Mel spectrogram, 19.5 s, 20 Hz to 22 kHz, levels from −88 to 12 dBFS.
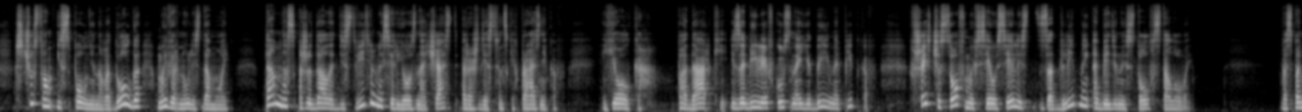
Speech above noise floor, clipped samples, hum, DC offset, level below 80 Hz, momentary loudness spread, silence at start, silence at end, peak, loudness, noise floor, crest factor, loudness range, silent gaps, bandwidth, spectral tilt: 52 dB; under 0.1%; none; under 0.1%; -64 dBFS; 12 LU; 0.25 s; 0 s; -2 dBFS; -22 LUFS; -73 dBFS; 20 dB; 4 LU; none; 19 kHz; -4.5 dB/octave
